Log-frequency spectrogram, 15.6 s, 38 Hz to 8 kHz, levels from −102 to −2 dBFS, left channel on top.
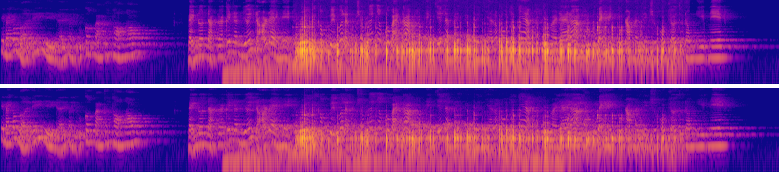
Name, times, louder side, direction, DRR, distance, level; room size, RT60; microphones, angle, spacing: voice 1, 0.0-2.8 11.2-12.3, right 1 dB, 90° right, 0 dB, 2.2 m, -46 dB
voice 2, 3.7-11.6 11.9-14.5, left 2 dB, 80° left, 8 dB, 1.8 m, -45 dB
sound 1, 4.4-11.2, equal, 20° right, 3.9 m, -50 dB
sound 2, 5.8-13.7, left 5 dB, 65° left, 0.4 m, -29 dB
21.0 x 7.4 x 6.9 m, 1.5 s
head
